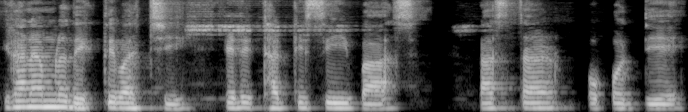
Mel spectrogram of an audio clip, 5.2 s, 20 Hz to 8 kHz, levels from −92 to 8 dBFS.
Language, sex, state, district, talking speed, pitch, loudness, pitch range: Bengali, male, West Bengal, Kolkata, 130 wpm, 135 Hz, -15 LUFS, 130-140 Hz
